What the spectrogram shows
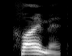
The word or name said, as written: climate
